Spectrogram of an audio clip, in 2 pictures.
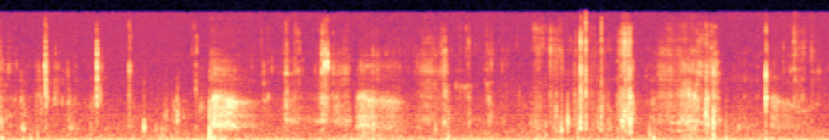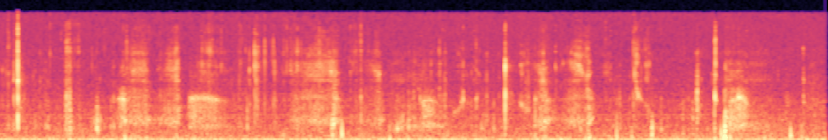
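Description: A man bites and chews food loudly and wetly, close to a microphone.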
